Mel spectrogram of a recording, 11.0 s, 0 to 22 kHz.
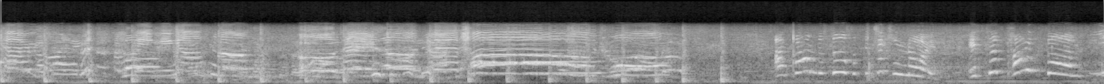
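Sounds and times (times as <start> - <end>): sped-up voices singing chant: 0.0 - 6.9.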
